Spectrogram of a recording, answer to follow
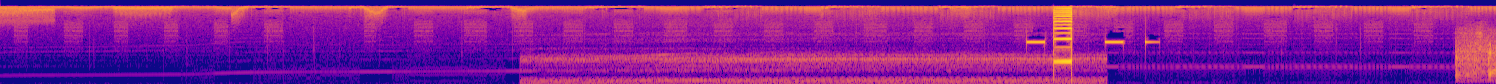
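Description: Cockpit intercom audio of a light aircraft on a touch-and-go takeoff roll. A faint engine tone rises in pitch over the first few seconds as power comes up. Then about six seconds of louder steady hum and noise cut off suddenly, with a few short high avionics beeps just before the cutoff.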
